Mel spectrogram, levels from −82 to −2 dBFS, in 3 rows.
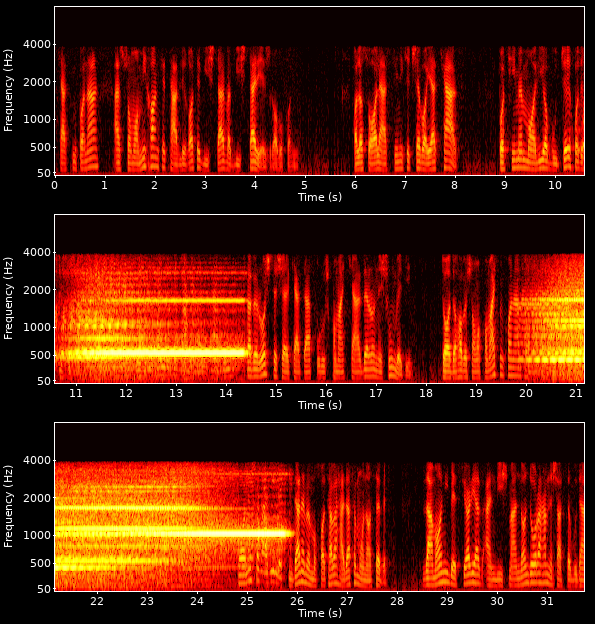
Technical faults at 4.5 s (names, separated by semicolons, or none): AMR narrowband mobile codec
